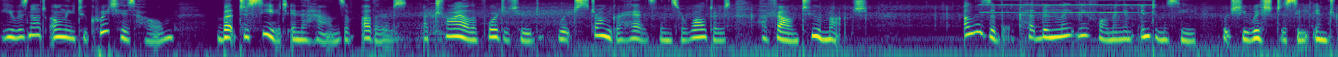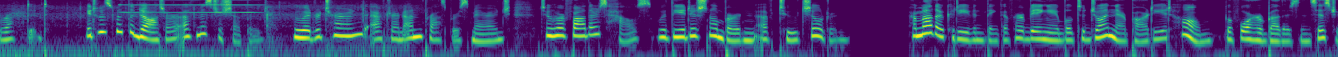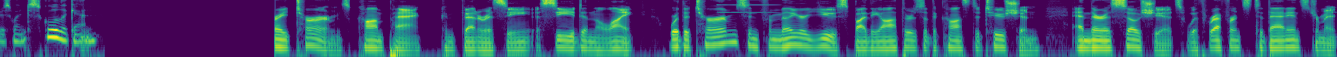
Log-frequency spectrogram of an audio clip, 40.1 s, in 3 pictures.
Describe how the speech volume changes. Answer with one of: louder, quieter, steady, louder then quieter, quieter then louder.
steady.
